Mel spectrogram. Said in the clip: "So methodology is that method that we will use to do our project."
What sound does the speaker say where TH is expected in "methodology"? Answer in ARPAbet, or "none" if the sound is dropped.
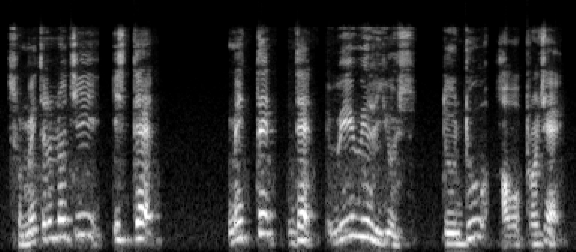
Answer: T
